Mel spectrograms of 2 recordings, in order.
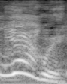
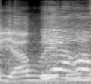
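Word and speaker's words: Yahweh: Bacanya kan Yahwe secara akademis kan memang bacanya Yahwe.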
